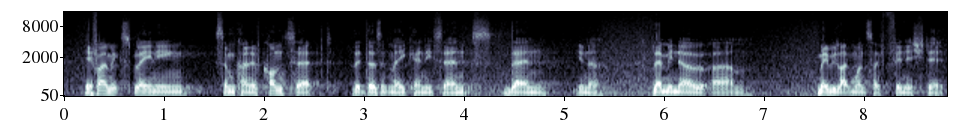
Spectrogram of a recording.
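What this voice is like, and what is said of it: British accent. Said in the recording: “you can already tell I have a British accent”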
